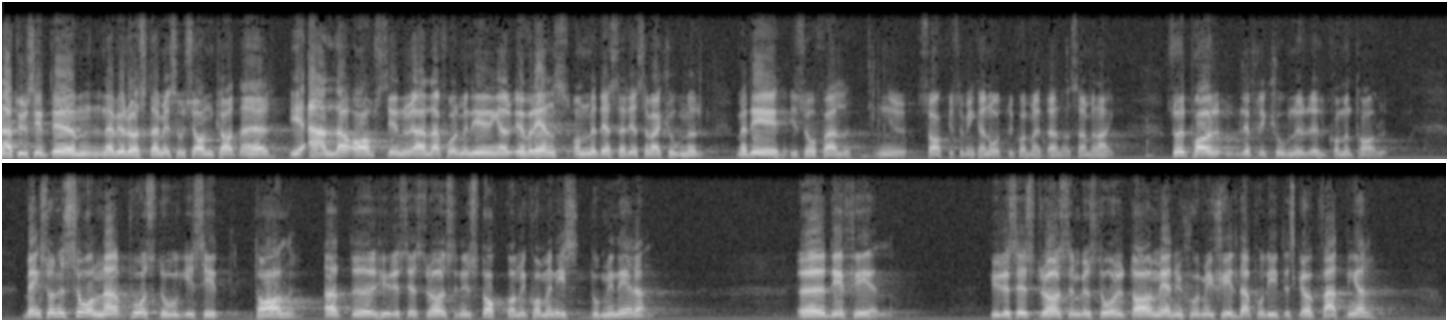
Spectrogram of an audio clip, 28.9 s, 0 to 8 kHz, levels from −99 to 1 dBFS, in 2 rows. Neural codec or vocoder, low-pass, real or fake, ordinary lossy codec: none; 7.2 kHz; real; none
